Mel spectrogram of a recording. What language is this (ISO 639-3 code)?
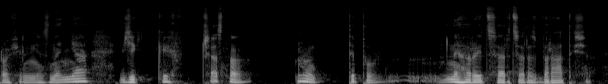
ukr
